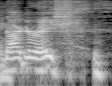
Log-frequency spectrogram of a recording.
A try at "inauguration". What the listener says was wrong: Why are you throwing that extra G in there? It's not eggnog. It's not. eggnoguration. No, it's inauguration. Like Inauguration.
